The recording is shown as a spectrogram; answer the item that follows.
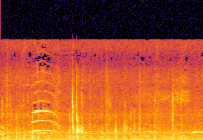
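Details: Two rescued kittens, Nan-chan and Cookie-chan, sleepy and full of milk. One clear rising-then-falling mew near the start, a brief fainter squeak at the end, with light rustles and quiet room noise between.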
